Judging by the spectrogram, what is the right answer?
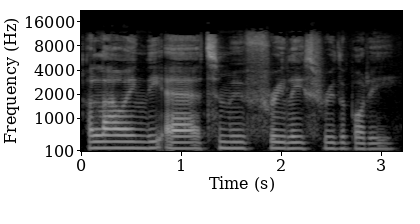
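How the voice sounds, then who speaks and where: A woman leading a guided meditation in a soothing, hushed manner, leaving long pauses between phrases. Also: on the low side, completely flat delivery, gravelly. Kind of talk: guided meditation, slow scripted narration.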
